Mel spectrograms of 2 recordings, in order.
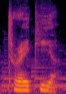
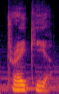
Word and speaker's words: trachea: sound, as in kilo, and the letter E is a long letter E. And lastly, the letter A at the end of the word is a swas sounding letter A. So the right way to say this word is trachea. Again, trachea.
